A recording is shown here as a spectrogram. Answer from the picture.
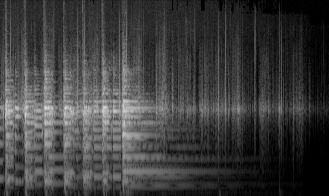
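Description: Guitar-led rock recording reaching its end: quick picked guitar notes, then a final chord about two and a half seconds in that rings on and fades away.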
